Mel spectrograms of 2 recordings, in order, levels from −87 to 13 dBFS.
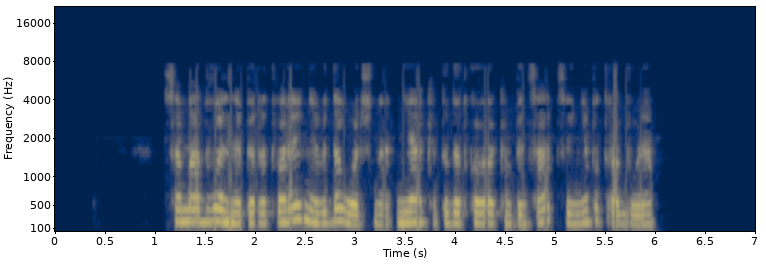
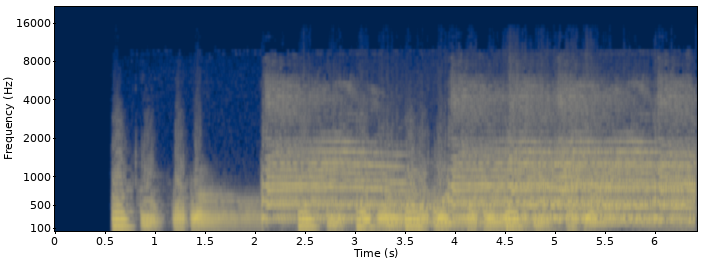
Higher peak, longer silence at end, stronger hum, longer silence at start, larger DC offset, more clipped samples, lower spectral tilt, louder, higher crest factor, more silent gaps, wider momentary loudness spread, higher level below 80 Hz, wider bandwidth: about the same, -2 dBFS vs 0 dBFS; first, 1 s vs 0 s; neither; first, 1.15 s vs 0.55 s; neither; neither; about the same, -7.5 dB/octave vs -7.5 dB/octave; second, -17 LUFS vs -11 LUFS; first, 16 dB vs 10 dB; neither; about the same, 8 LU vs 7 LU; second, -48 dBFS vs -40 dBFS; second, 7.8 kHz vs 9.4 kHz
